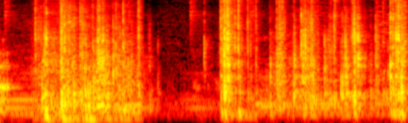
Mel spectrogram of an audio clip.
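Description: Plastic makeup tubes, pencils and compacts clattering against each other as they are dropped by hand into a cosmetic bag: two runs of quick clicks and rattles with a short pause about a second in.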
